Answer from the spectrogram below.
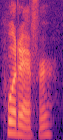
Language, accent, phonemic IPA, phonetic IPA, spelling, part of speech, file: English, General American, /wʌtˈɛv.ɚ/, [wʌɾˈɛv.ɚ], whatever, noun / determiner / pronoun / adverb / interjection / adjective, En-us-whatever.ogg
- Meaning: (noun) A thing or person whose actual name is unknown or forgotten; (determiner) 1. What ever; emphatic form of 'what' 2. Regardless of the ... that; for any ... that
